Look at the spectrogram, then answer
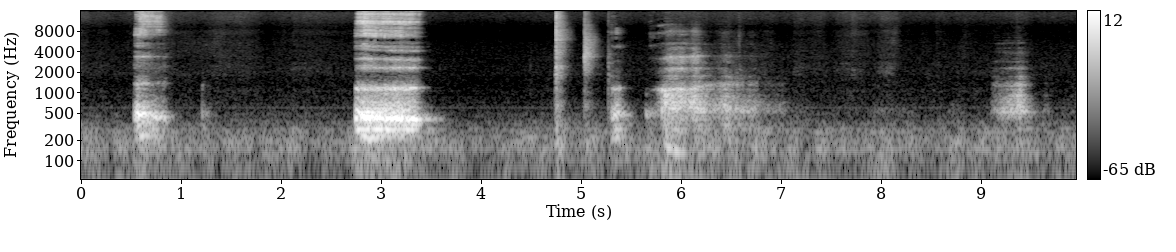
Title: Finishing a Starry, then letting out some big burps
